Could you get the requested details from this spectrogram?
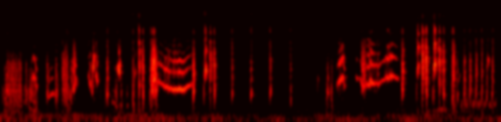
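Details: Male budgerigar mimicking human speech beside his mate as they relax: busy clicking chatter carrying a drawn-out, voice-like note that dips and rises, then more rapid ticks and a second wavering, speech-like phrase.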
